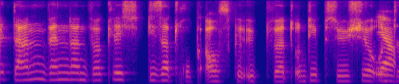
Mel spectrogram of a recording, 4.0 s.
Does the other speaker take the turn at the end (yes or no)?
no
